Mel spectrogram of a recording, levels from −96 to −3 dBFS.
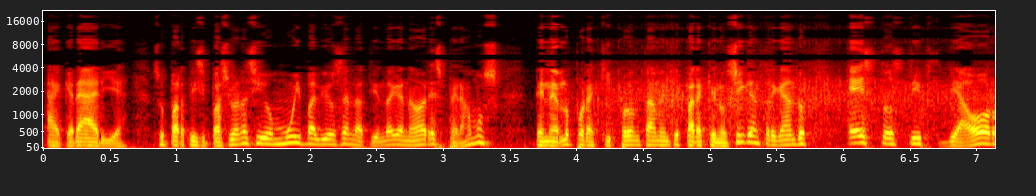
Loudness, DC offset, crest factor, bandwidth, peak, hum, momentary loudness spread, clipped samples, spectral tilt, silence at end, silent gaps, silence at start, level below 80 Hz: -29 LUFS; under 0.1%; 18 dB; 19.5 kHz; -10 dBFS; none; 6 LU; under 0.1%; -6.5 dB/octave; 0 s; none; 0.05 s; -52 dBFS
